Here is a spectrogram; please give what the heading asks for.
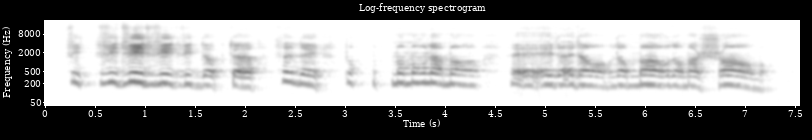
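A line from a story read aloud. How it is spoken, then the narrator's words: Stammering woman. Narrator (French): elle balbutia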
